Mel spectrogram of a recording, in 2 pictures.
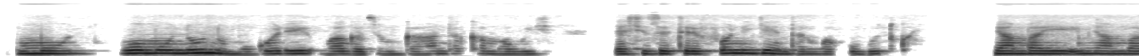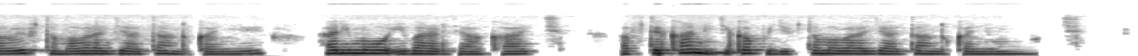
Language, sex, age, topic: Kinyarwanda, female, 18-24, government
